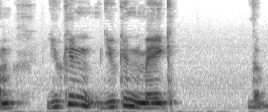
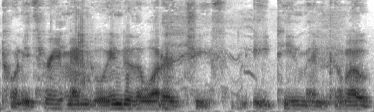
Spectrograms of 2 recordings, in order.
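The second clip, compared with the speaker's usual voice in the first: a lightly voiced, salty old sea captain telling his tale; quoting the Indianapolis speech with a hint of Quint; Quint from Jaws; 2 semitones lower than usual. Co-host quotes Jaws to the streamer, lightly doing Quint. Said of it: "you kinda sound like Quint from Jaws".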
